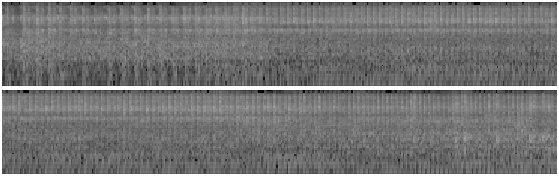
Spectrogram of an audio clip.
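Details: Cub Cadet mower engine after carb screw refit, PTO engaged spinning blades; loud, rough running with uneven beat and sagging, wavering pitch, missing. Owner suspects a leaking fuel solenoid sucking air or a bad coil; unconfirmed.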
